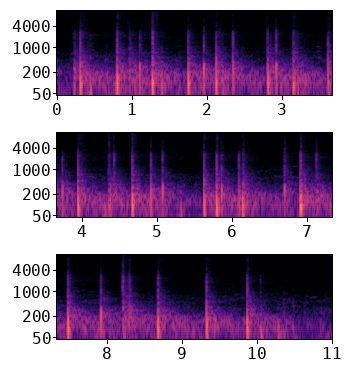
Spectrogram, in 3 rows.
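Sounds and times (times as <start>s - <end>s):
fireworks bursting: 0.0s - 10.6s.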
